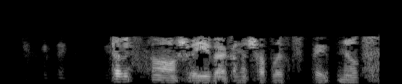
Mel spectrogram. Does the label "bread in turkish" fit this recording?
No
